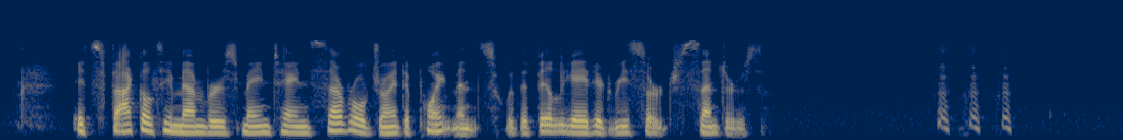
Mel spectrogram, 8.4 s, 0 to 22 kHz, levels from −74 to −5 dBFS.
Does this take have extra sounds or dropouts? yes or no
yes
